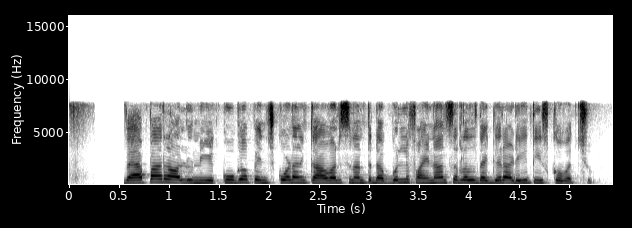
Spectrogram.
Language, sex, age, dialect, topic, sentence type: Telugu, female, 18-24, Utterandhra, banking, statement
